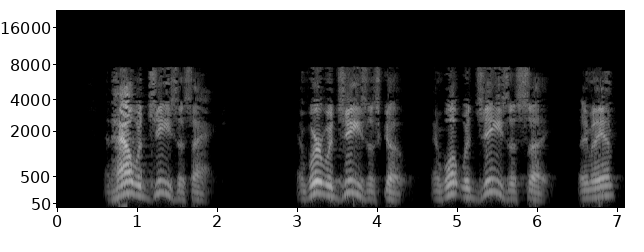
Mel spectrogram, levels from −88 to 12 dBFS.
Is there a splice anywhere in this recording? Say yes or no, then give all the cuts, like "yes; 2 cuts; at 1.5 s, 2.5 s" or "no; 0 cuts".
no; 0 cuts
